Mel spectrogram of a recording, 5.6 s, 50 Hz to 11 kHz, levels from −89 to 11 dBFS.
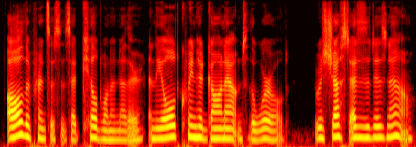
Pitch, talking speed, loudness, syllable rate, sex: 190 Hz, 260 wpm, -19 LUFS, 6.1 syllables/s, female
